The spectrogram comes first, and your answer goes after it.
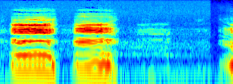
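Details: Red deer rutting in the mountains of Bucovina at peak season, recorded at night by a drop rig left out for a week; two long, loud harmonic bellows about a second each, then a fainter lower groan and a rising start at the end.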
